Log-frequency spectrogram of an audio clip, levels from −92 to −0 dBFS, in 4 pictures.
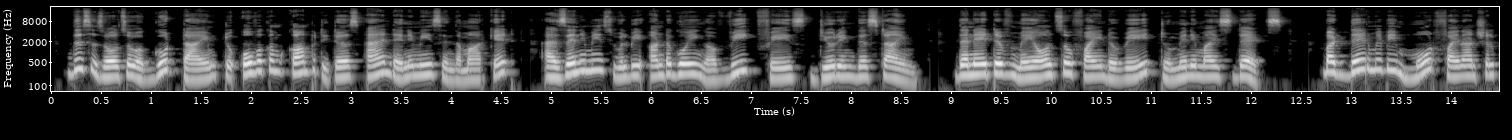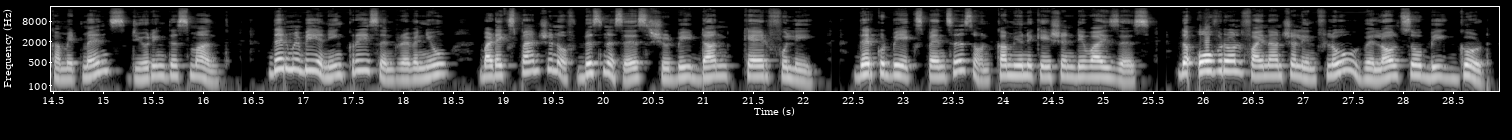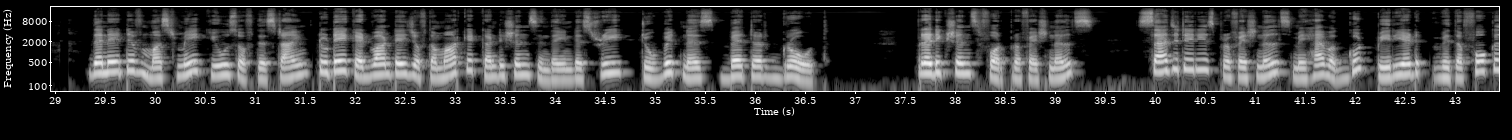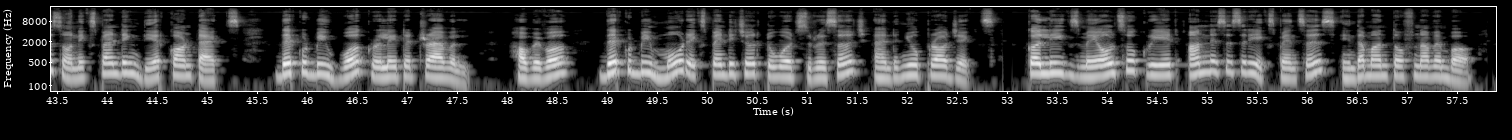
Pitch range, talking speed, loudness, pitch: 170-230 Hz, 145 wpm, -22 LUFS, 195 Hz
